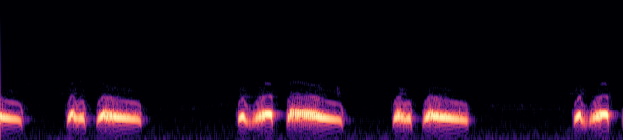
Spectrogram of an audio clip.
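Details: Spotted dove performing its fighting coo to draw in wild males: phrases of a quick stuttered note then a longer rough coo that droops at the end, repeated about every one and a half seconds.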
